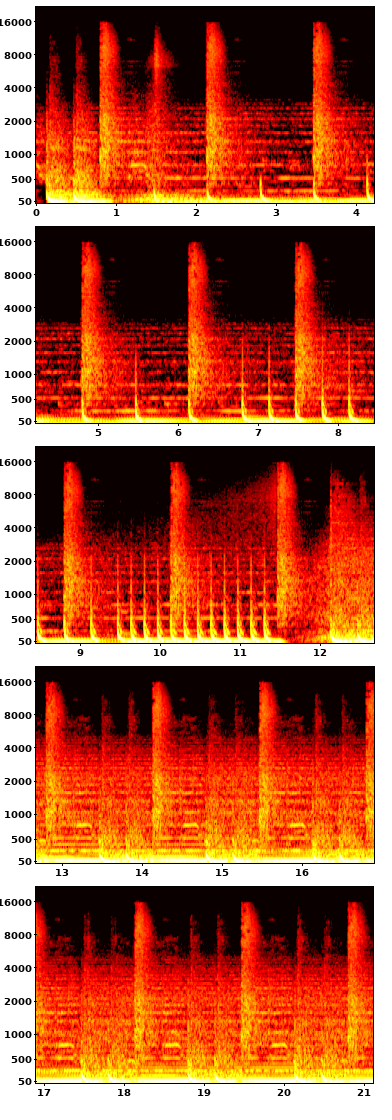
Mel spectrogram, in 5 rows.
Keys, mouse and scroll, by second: 0.0-1.3 scroll down 3, 1.3 click, 2.1 click, 4.1 click, 8.9 click, 10.8-12.8 drag, 14.2 right click, 16.0 click, 19.0 click.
